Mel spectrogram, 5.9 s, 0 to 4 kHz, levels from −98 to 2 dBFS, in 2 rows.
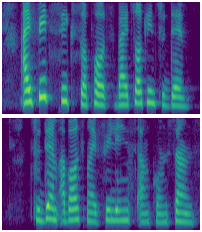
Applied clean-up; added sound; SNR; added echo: none; none; none; none.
